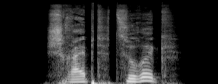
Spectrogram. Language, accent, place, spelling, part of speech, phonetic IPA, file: German, Germany, Berlin, schreibt zurück, verb, [ˌʃʁaɪ̯pt t͡suˈʁʏk], De-schreibt zurück.ogg
- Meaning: inflection of zurückschreiben: 1. third-person singular present 2. second-person plural present 3. plural imperative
